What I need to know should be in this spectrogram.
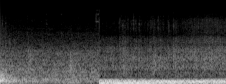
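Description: A van engine hums steadily while driving.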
